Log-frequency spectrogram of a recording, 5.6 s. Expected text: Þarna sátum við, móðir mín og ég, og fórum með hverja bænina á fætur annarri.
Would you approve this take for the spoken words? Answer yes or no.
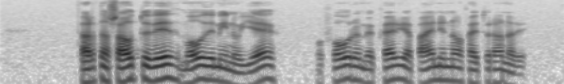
yes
